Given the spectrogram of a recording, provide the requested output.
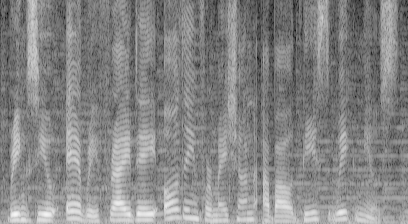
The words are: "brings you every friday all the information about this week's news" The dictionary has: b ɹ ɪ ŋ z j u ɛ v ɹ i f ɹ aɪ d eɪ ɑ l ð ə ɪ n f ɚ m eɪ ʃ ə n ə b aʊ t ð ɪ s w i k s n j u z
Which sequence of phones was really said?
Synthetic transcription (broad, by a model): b ɹ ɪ ŋ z j u ɛ v ɹ i f ɹ aɪ d eɪ ɑ l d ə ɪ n f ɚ m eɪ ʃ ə n ə b aʊ t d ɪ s w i k n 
